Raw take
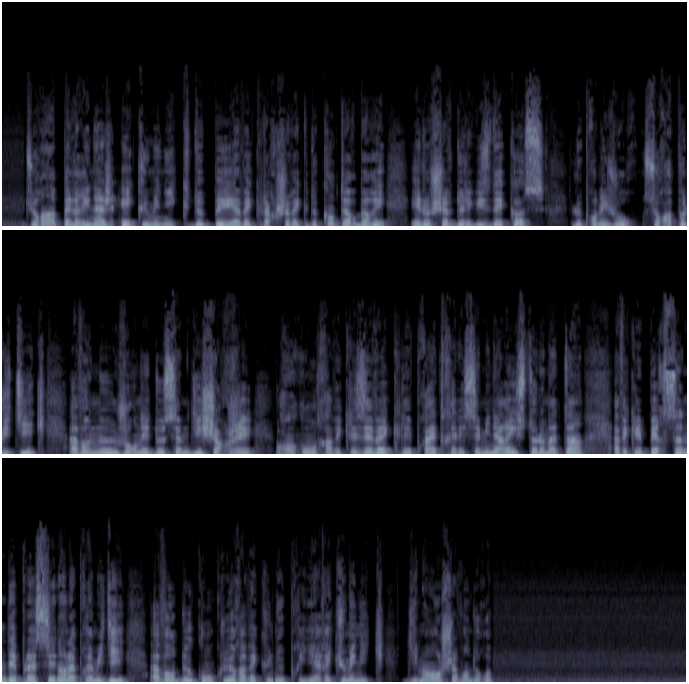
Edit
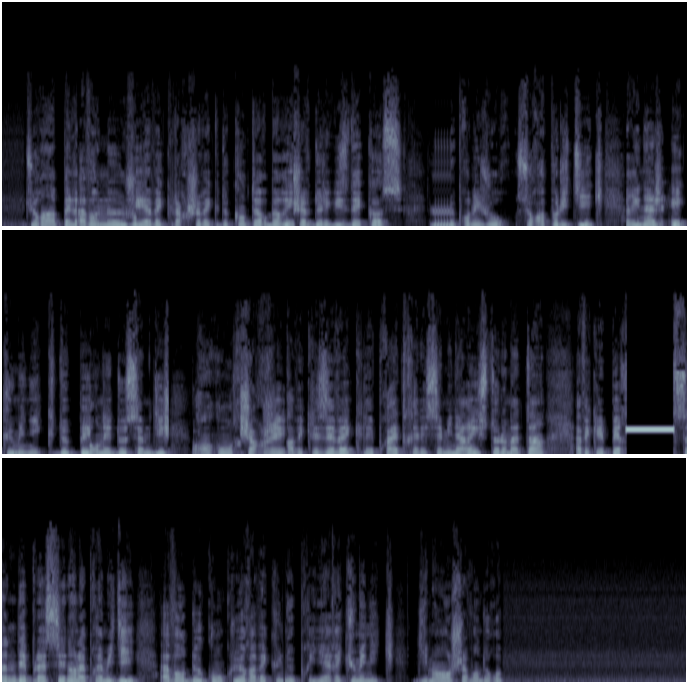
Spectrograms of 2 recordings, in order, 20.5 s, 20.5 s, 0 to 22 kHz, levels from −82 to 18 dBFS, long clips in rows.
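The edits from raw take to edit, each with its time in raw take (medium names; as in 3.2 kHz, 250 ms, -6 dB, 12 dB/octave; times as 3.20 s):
0.75–2.23 s: swap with 7.52–8.11 s
3.81–4.34 s: delete
5.73 s: stutter 0.03 s, 6 plays
8.89–9.35 s: move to 10.08 s
13.47 s: add tone 2.54 kHz -14 dBFS 0.48 s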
